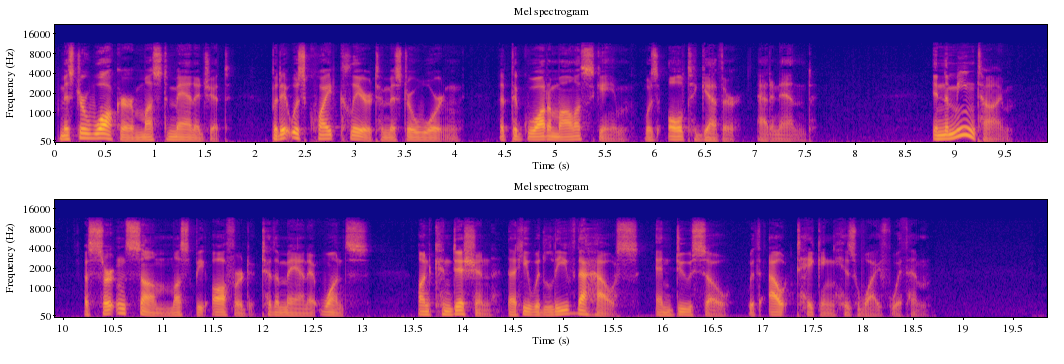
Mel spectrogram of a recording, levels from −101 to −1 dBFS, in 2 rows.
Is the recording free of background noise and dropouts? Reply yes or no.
yes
